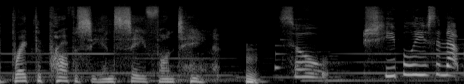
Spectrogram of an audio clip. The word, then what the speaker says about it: Fontaine: members here lady arino herself included are from Fontaine that's how you say it we won't give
